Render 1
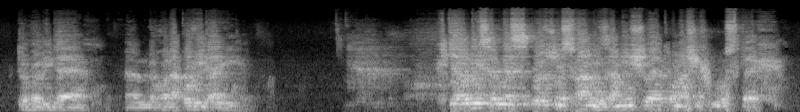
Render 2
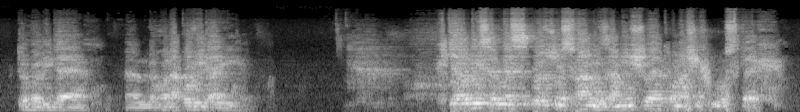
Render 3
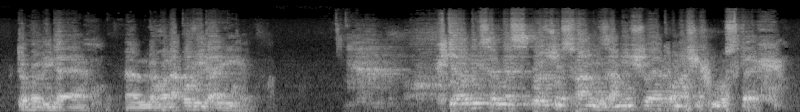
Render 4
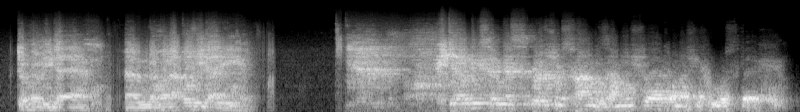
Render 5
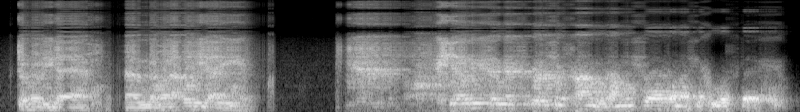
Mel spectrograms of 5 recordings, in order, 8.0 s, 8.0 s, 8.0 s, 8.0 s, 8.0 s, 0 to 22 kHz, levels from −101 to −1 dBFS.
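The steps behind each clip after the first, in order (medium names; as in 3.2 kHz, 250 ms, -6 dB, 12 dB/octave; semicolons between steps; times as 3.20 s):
treble shelf 6.5 kHz +4.5 dB; trim +4 dB
compression 12:1, threshold -21 dBFS, peak gain reduction 13.5 dB
waveshaping leveller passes 3; low-pass sweep 3.4 kHz -> 430 Hz, 4.14–7.36 s; trim +3 dB
decimation joined by straight lines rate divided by 6×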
